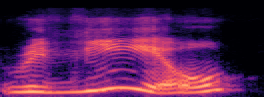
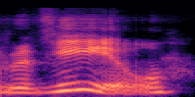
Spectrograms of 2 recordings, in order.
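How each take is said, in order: First: The word is articulated carefully and fully. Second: The word is articulated lazily and slackly. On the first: The speaker calls it right. "instead of saying reveal" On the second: The speaker calls it wrong. "sometimes I get lazy"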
